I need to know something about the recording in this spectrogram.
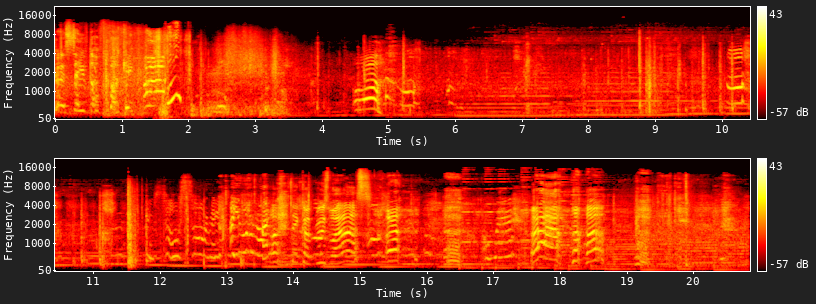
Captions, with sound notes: - Gotta save the fucking-- (yelling) (Ed groans) (Gemma gasps) - Oh! I'm so sorry, are you all right? - I think I bruised my ass. (groaning) - Oh, where? - Ah! (exclaiming)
